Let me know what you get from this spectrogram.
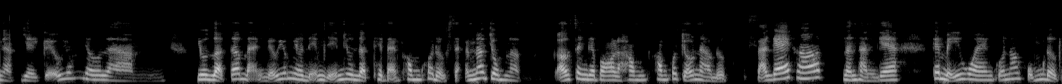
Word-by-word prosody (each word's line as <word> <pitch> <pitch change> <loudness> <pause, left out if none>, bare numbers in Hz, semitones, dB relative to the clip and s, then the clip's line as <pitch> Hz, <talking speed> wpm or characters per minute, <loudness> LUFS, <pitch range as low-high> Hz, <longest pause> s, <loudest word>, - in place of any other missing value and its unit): ngặt - - -5
về, 185 -4 -5
kiểu, - - -2
giống 280 +2 -7
như 225 -4 -1
là, 175 -6 -3 0.6
du 230 - +4
lịch 215 -2 +5
á 245 - +4
bạn. 235 -3 -3
Kiểu - - 0
giống 260 +4 -2
như 230 -4 +2
điểm 210 +2 -1
điểm 220 +2 -1
du 235 -1 +2
lịch 210 - +3
thì 225 - -2
bạn - - -3
không 220 -2 0
có 260 - -3
được 195 - -2
xả - - -6
nói 275 +6 +4
chung 245 -6 +2
là 190 -3 -6 0.3
ở 210 - +3
Singapore 215 -5 +2
là 190 - -2
hông 205 -1 -2
hông 220 -1 -1
có 255 - -2
chỗ 195 +1 0
nào 210 -6 -2
được 150 -2 -6 0.3
xả - - +1
rác 255 +9 +6
hết, 285 +3 +4 0.2
nên 210 -1 +2
thành 165 -6 -2
ra 205 +2 +3 0.3
cái 280 - +3
mỹ 235 - +2
quan 215 -4 +1
của 210 - -4
nó 260 +4 -3
cũng 225 +2 -3
được - - 0
215 Hz, 270 wpm, -24 LUFS, 205-245 Hz, 0.6 s, rác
